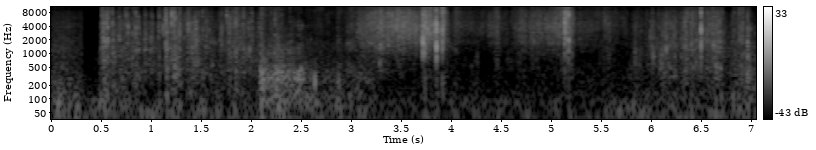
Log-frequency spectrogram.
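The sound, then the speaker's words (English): Steady crinkling and rustling of plastic bags as leafy greens, kale and curly parsley, are packed in, a cup of each per bag, with a few sharper crackles standing out over continuous soft handling noise; no one speaks. “So, I'm going to put a cup of each one in each bag.”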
